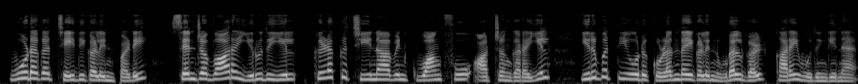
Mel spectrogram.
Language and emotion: Tamil, neutral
